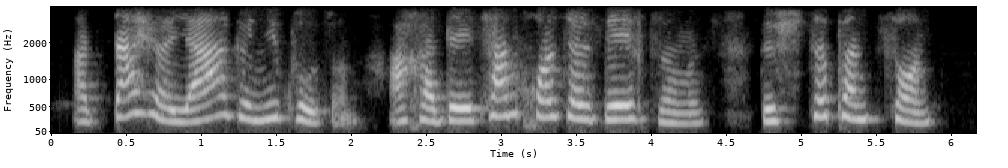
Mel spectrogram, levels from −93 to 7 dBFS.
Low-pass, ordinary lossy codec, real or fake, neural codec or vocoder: 3.6 kHz; Opus, 16 kbps; real; none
